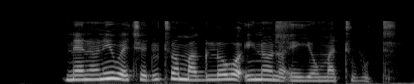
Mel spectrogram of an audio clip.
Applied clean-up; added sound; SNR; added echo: neural mask model Resemble Enhance denoiser.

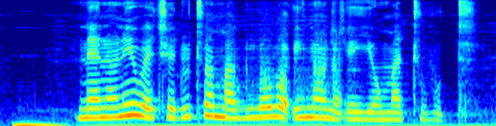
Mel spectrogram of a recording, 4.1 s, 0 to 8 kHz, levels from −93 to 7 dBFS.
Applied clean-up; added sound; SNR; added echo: neural separator model SepFormer DNS4.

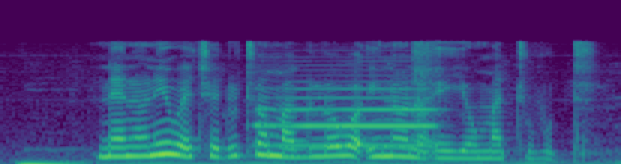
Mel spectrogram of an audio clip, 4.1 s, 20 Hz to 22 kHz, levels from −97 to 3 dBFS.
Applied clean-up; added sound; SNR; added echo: none; Wind instrument, woodwind instrument; 6 dB; none.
